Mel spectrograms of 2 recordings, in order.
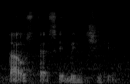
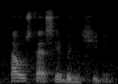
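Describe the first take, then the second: First: Put-on near-whispered, the boy muttering it again; a quiet, sullen echo; hushed boy's answer. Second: Said in the usual way. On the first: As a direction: let it drop to a breath. Boy's answer repeated, softly.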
